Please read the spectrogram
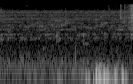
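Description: Near silence, with a few faint, short low sounds in the last half-second.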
